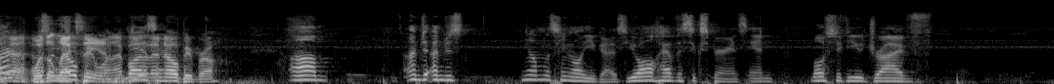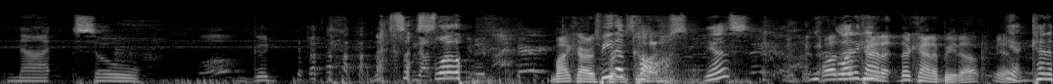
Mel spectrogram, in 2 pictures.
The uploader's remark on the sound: from ITR Expo 2015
